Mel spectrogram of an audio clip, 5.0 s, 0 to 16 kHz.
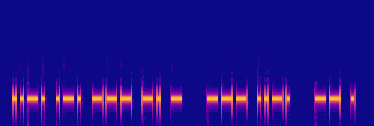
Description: Morse code, heard as a keyed tone, about 30 wpm, 700 Hz. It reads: FRONT OF ME
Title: Speed-Racing - Sets of 4 Words 25wpm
